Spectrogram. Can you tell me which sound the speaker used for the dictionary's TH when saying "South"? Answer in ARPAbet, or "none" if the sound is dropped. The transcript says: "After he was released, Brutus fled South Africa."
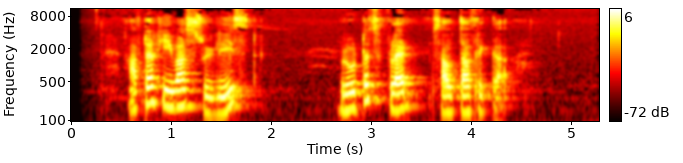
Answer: T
